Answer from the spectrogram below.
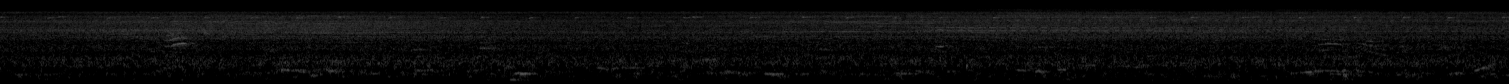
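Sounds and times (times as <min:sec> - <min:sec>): high hiss: 0:00.0 - 0:15.0
faint distant calls: 0:01.5 - 0:09.6.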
